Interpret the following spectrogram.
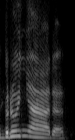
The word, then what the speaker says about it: Brunhara: E eu tinha perguntado antes a pronúncia do seu sobrenome, se é Brugnara ou Brunhara? É Brunhara.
